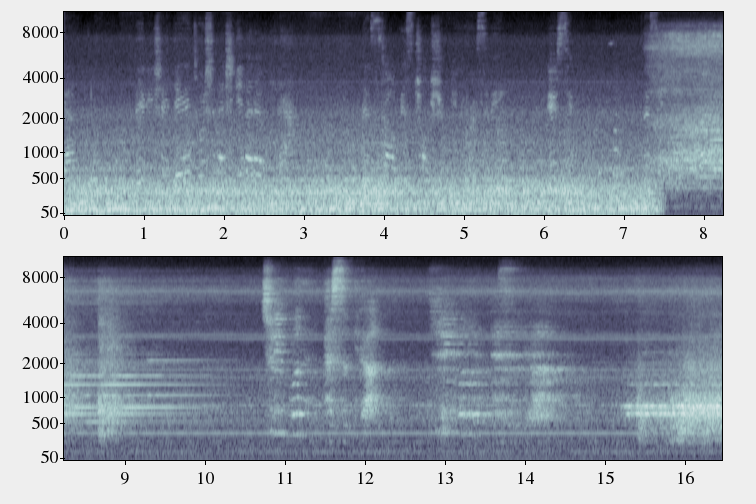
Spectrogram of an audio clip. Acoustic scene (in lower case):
subway train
